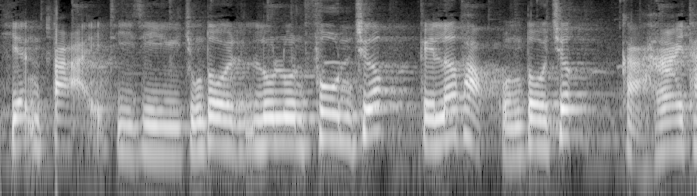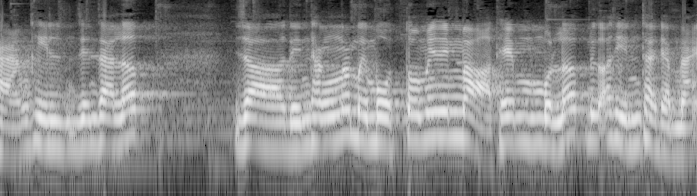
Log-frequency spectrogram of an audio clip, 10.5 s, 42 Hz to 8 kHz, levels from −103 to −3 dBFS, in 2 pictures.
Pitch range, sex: 155-215 Hz, male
